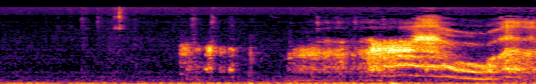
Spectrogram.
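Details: Domestic cat in heat giving a loud, rough caterwaul that swells and wavers in pitch, bending downward near the end, preceded by a couple of brief clipped mews, over a constant low rumble.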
